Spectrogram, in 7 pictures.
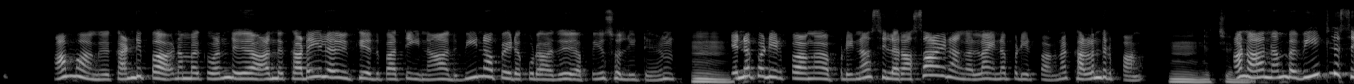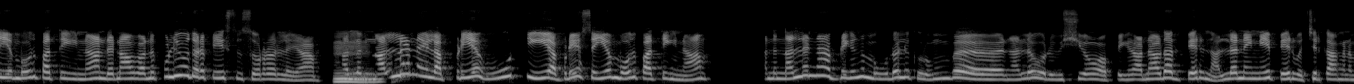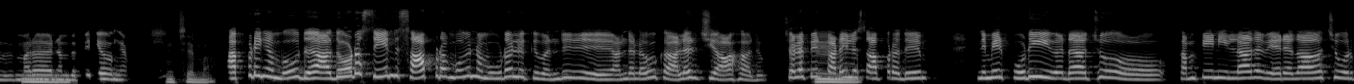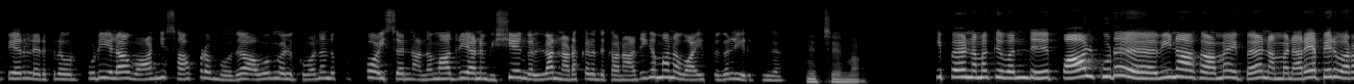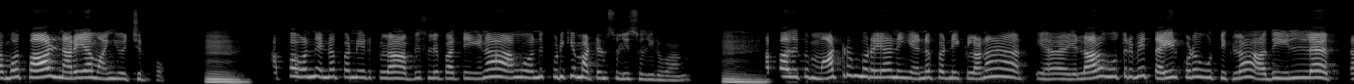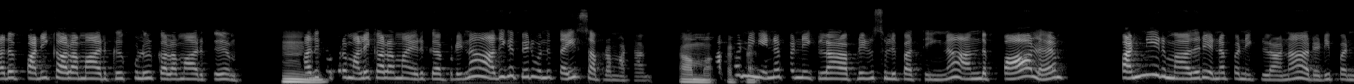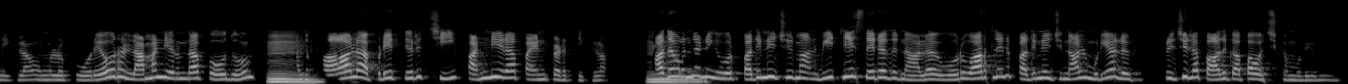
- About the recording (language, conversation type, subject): Tamil, podcast, மீதமுள்ள உணவுகளை எப்படிச் சேமித்து, மறுபடியும் பயன்படுத்தி அல்லது பிறருடன் பகிர்ந்து கொள்கிறீர்கள்?
- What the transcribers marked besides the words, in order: tapping; in English: "அலர்ஜி"; in English: "ஃபுட் பாய்சன்"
